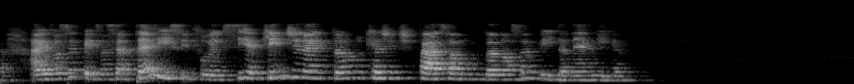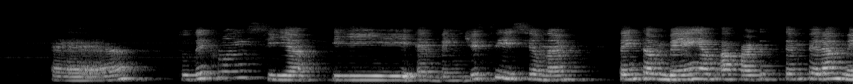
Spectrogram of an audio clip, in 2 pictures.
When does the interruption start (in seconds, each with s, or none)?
none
